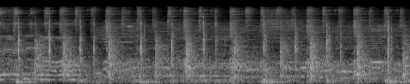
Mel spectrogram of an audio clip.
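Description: Halay dance music played by a wedding band: a fast, steady drumbeat under a held melody line.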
